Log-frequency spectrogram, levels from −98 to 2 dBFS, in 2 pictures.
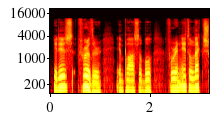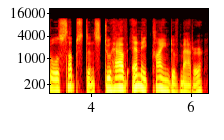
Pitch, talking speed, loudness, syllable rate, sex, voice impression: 135 Hz, 130 wpm, -20 LUFS, 4.7 syllables/s, male, masculine, middle-aged, tensed, slightly weak, soft, raspy, sincere, mature, friendly, reassuring, wild, slightly lively, kind, slightly modest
